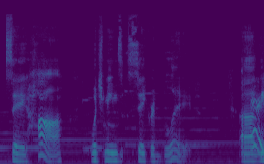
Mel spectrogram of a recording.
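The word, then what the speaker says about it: 聖刃: English word saber and two Japanese characters individually pronounced Seiha, which means sacred blade.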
